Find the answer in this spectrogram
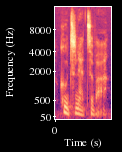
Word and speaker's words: Kuznetsova: every 5 seconds and say, how do you pronounce, and because tennis is an international sport. And they were like, it's Anna Kuznetsova.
